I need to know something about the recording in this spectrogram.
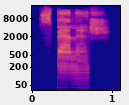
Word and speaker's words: Spanish: Observe que sh se pronuncia como una ch suave. Spanish.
